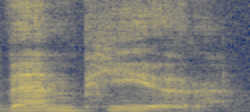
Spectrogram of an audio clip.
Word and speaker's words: Vampyr: I'm going to pronounce it Vampyr.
